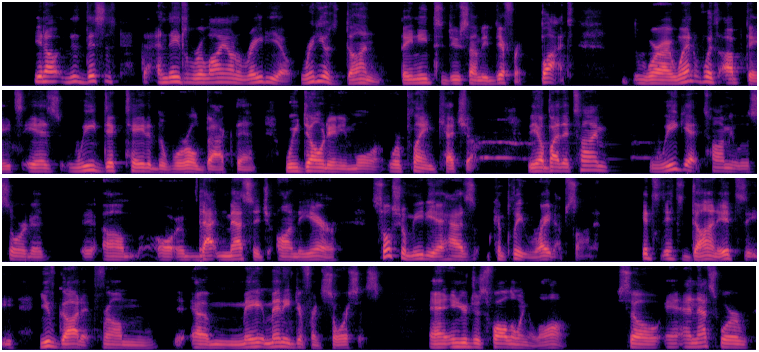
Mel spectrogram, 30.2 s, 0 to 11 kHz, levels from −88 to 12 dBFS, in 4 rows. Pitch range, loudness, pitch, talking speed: 120-160 Hz, -31 LUFS, 140 Hz, 165 wpm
